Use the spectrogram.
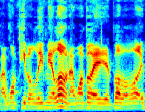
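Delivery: mock-angry, impassioned ranting delivery. Recounting a character's speech from a scene, mock-angry impassioned speech. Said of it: "very angry".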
